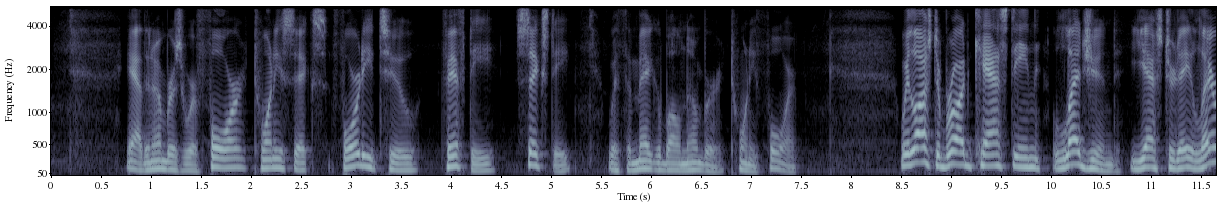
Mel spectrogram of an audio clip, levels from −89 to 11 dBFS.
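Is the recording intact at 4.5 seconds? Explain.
Yes, at 4.5 seconds the speech plays through cleanly, with no dropout, click, distortion or other fault audible at that moment.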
